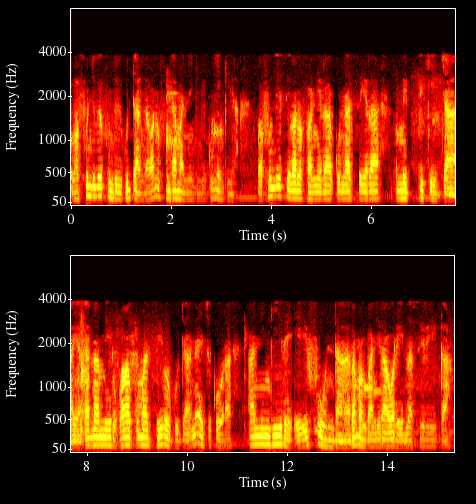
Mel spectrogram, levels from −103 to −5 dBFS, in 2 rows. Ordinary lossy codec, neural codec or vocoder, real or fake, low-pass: AAC, 16 kbps; none; real; 7.2 kHz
